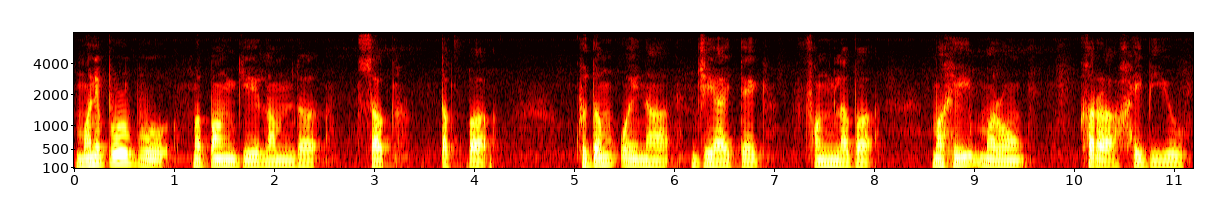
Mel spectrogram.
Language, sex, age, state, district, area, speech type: Manipuri, male, 18-30, Manipur, Senapati, rural, spontaneous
